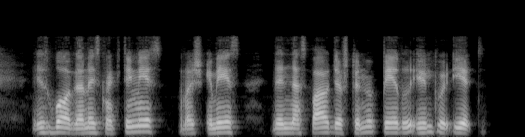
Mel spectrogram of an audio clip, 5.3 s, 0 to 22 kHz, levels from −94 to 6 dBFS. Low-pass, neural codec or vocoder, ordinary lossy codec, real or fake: 7.2 kHz; codec, 16 kHz, 0.5 kbps, FunCodec, trained on LibriTTS, 25 frames a second; Opus, 64 kbps; fake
